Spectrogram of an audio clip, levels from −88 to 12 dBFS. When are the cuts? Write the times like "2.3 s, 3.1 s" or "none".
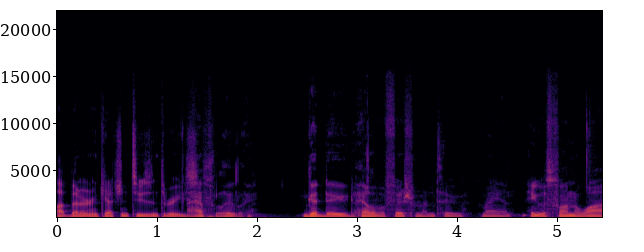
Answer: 4.1 s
